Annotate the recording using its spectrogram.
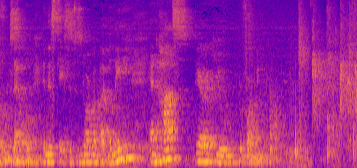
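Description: An elderly woman speaks calmly through a microphone in a large echoing hall.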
